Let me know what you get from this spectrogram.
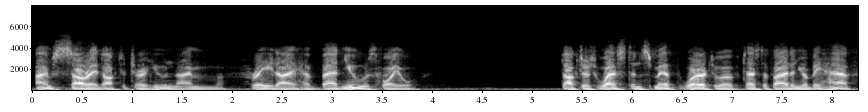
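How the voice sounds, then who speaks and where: Solemn deep american doctor on a board, hesitant official manner, muffled old radio. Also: male voice, lively intonation, normal speed, husky. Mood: regretful. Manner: hesitant, formal. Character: solemn official specialist on a medical board, male. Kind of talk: 1940s radio acting. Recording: dull lo-fi vintage radio.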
